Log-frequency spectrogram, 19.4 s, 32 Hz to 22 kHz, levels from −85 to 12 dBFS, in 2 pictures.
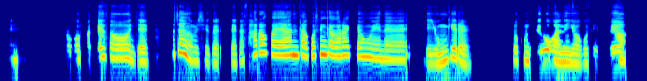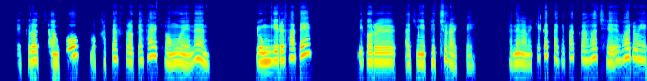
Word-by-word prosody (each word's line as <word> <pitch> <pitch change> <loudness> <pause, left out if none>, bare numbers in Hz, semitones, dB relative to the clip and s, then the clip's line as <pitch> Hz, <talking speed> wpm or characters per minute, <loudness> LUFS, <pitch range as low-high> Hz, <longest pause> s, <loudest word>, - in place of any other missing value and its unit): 네. 185 -2 -11 0.7
그리고 190 +1 -8
밖에서 210 +1 +1
인제 160 -2 -1 0.3
'포장 295 -3 +5
음식을 155 -3 -7
내가 150 +2 -8
사러 300 - +2
가야 265 -3 +4
한다.'고 260 -2 +5
생각을 255 -2 +5
할 260 0 +3
경우에는 200 -6 -1 0.3
이 140 -1 -5
용기를 160 -1 +1 0.6
조금 170 0 -3
들고 195 +4 +4
가는 160 -4 +3
경우도 145 0 -3
있고요. 175 +1 0 0.6
예. - - -16
그렇지 175 +1 +1
않고 220 - +2
뭐 - - -12
갑작스럽게 175 -5 -4
살 245 +2 +1
경우에는 150 - -1 0.7
용기를 165 +3 +4
사되 230 - +3 0.7
이거를 155 0 +1
나중에 140 +2 -1
배출할 165 -3 -3
때 125 -1 -13 0.5
가능하면 140 -1 -1
깨끗하게 220 -8 -5
닦아서 210 -1 -3
재활용이 190 +3 -2
180 Hz, 290 characters per minute, -24 LUFS, 155-225 Hz, 0.7 s, 포장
